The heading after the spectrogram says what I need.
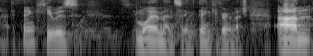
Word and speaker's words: Moyamensing: and he I'm going to mess up the pronunciation but in South Philly it was called Mayo mensing I think he was moyamensing thank you very much um and so he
